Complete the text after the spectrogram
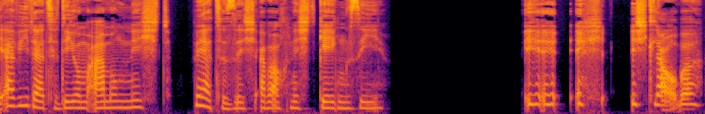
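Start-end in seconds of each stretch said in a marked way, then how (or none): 5.3-7.0 high, shaky and stammering; trembling voice. Acted. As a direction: hold back tears as you stammer. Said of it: "mit bebender Stimme".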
